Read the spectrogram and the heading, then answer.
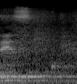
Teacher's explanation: فإذا كانت الراء مكسورة فإنه يرقق مثل رزق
